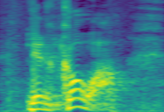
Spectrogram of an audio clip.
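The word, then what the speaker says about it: לרקוע: That work to work with the copper called lirkoa, with ayin, lirkoa.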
